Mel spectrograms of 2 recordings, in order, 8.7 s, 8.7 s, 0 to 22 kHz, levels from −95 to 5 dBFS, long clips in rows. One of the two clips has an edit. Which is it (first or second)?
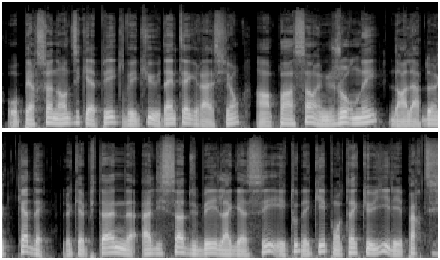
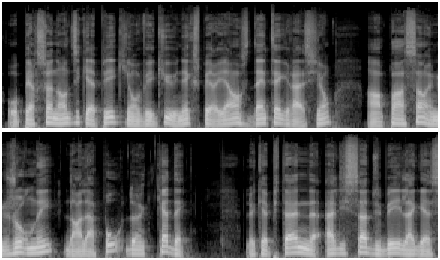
first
